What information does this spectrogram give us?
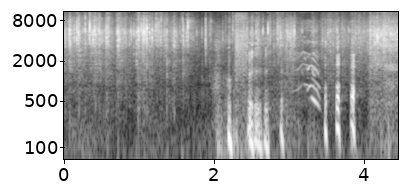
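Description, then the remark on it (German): Crackling rustle of a silver foil snack bag being torn open along its perforation, with a run of sharp crinkly bursts in the second half and a brief voice murmuring beneath. “Ich glaube, das ist eine Perforation zum Öffnen, kann das sein?”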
